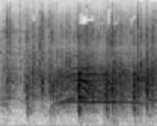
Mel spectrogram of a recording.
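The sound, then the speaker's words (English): An audience breaks into applause as a straw poll of how many already have their Christmas lights up, many hands clapping in a dense, steady patter that holds at an even, moderate level for the whole moment, with no clear voices standing out. “So by a round of applause, how many of you already have your Christmas lights up?”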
